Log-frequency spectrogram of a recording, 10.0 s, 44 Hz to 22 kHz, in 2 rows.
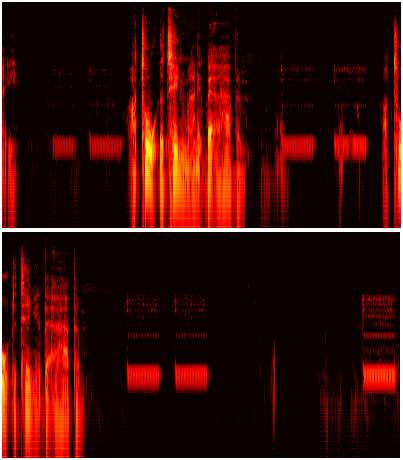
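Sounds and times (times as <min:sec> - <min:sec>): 
speech: 0:01.6 - 0:03.2, 0:04.9 - 0:06.1
phone outgoing ringback tone through a handset speaker: 0:03.6 - 0:04.6, 0:06.6 - 0:07.6, 0:09.5 - 0:09.9.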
